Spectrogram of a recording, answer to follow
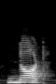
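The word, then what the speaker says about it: knot: में case silent है नॉट नॉट में के साइलेंट है देन हमारा नेक्स्ट वर्ड है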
